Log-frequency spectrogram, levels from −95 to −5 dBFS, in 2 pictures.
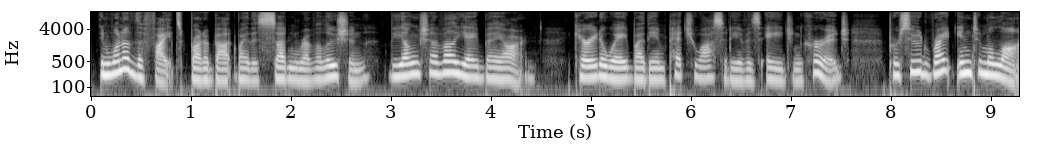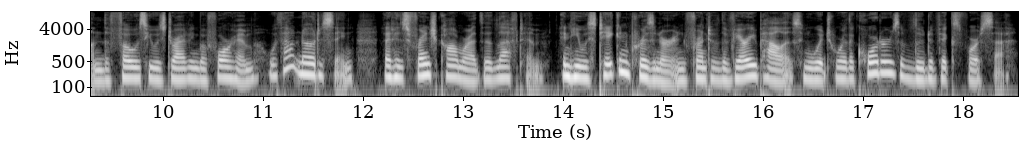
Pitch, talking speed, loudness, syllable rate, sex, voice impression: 190 Hz, 205 wpm, -20 LUFS, 6.1 syllables/s, female, very feminine, adult-like, thin, tensed, slightly powerful, bright, soft, clear, fluent, slightly raspy, cute, very intellectual, very refreshing, sincere, calm, very friendly, very reassuring, unique, elegant, slightly wild, sweet, slightly lively, kind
